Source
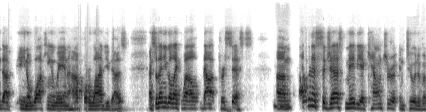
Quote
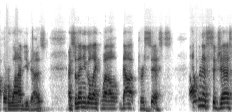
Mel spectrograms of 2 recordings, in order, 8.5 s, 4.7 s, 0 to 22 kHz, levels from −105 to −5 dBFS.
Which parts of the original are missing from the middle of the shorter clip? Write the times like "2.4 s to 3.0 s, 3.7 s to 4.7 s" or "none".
5.3 s to 5.9 s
